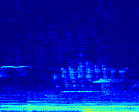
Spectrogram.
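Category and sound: bird, blackbird song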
